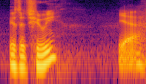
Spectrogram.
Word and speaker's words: Tzuyu: Pronounced Chewy after the Twice member. Is it Chewy?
